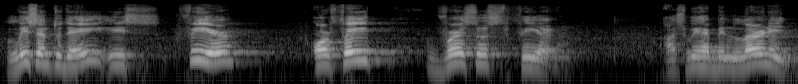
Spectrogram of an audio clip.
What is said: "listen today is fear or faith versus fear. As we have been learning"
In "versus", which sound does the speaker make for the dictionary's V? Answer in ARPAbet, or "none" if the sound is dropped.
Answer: V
